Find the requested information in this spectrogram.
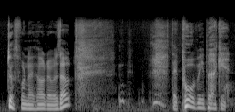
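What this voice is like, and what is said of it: Imitates another person's voice. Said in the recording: “doing an impression of Silvio of Dante the impression. Doing impression of Al Pacino.”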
